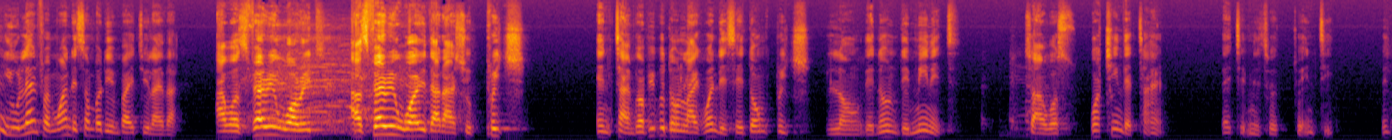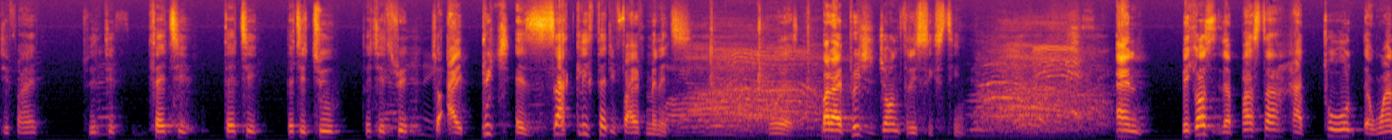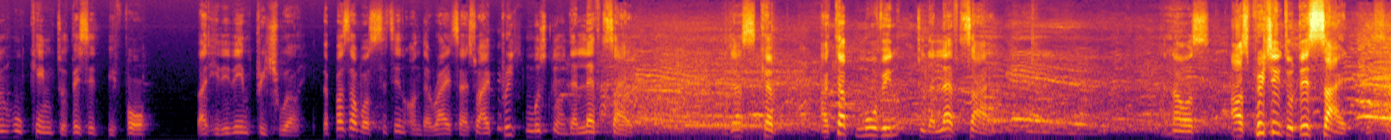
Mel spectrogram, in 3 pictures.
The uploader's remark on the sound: Preached at the Use It or Lose It Camp, USA.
